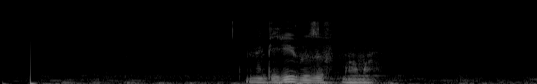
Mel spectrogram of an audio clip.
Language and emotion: Russian, neutral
